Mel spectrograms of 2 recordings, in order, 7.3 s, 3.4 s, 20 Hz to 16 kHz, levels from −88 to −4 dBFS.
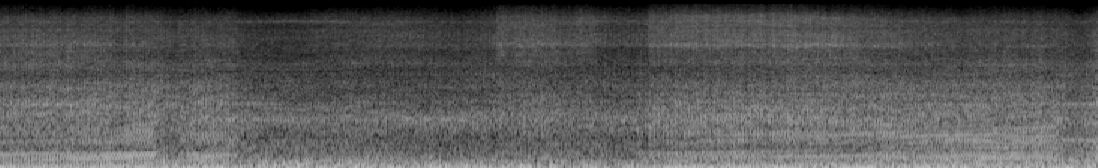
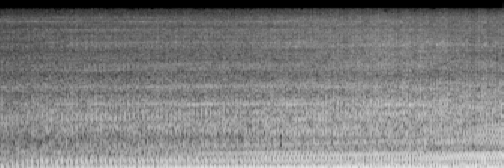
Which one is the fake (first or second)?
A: first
